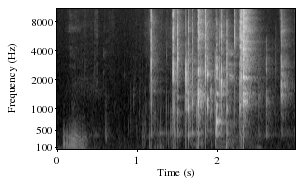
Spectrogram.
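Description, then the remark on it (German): A drink can is set down on a chair with a busy cluster of metallic clinks, taps and scrapes lasting over a second, after a brief low voice sound at the start. “Ähm, könntest du noch mal kurz erzählen, wo, wo, hast du das Getränk gerade hingestellt oder die Dose?”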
